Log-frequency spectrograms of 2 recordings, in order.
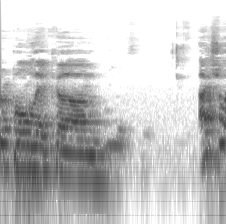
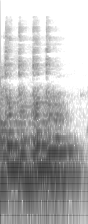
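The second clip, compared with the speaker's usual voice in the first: low mock soap-opera music; hummed dramatic sting; 4 semitones lower than usual. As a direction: hum the suspense cue. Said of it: "the music goes like".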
